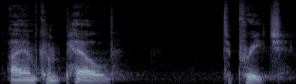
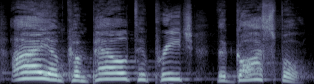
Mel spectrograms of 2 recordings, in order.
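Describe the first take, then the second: First: Soft, lower, almost fading reprise; hushed reflection. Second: Slow, high, weighty proclamation of Paul's words; emphatic declaration. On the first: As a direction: let it sink in, nearly under breath. Quiet reprise of Paul quote. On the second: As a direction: land each word like a verdict. Climax of Paul quote. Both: Acted.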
